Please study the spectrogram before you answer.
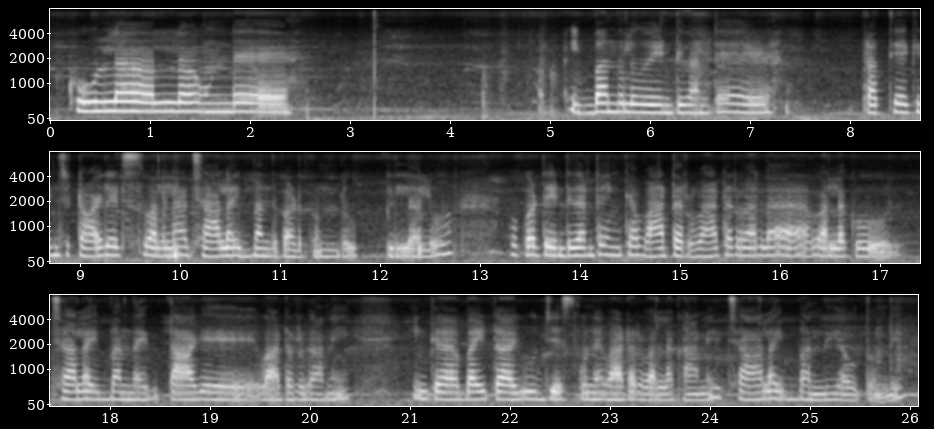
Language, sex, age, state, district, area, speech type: Telugu, female, 30-45, Telangana, Warangal, rural, spontaneous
